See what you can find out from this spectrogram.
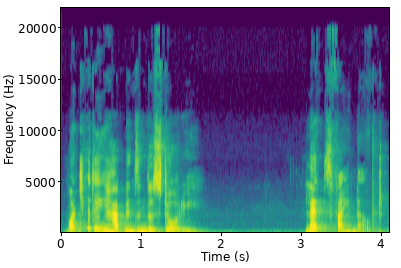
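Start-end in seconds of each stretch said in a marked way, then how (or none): none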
